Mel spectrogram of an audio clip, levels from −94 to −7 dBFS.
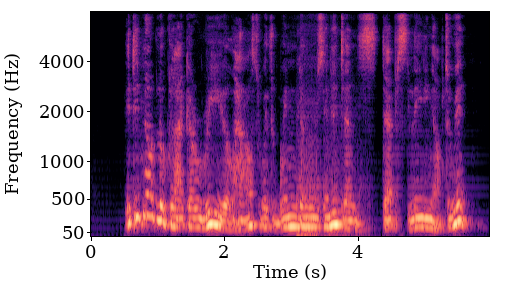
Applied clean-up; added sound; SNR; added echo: neural separator model SepFormer DNS4.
